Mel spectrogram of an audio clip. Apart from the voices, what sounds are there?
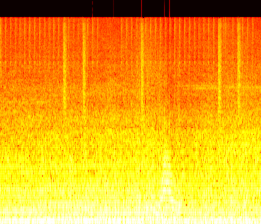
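BMW GS Adventure motorcycle engine accelerating in sixth gear while overtaking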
